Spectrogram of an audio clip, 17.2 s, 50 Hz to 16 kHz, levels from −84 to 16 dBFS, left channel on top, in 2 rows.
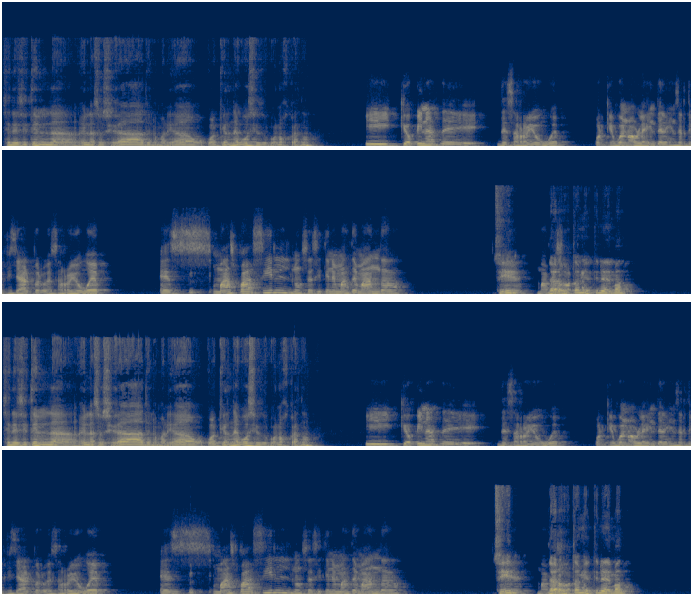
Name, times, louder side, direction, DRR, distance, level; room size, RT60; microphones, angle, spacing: voice 1, 0.0-3.9 14.8-15.0 15.4-16.4, right 2 dB, 30° right, 8 dB, 1.0 m, -20 dB
voice 2, 4.5-5.9 6.2-7.0 7.4-9.9 10.6-13.6 14.8-16.0, left 2 dB, 25° left, 8 dB, 0.7 m, -24 dB
19.5 x 16.5 x 2.5 m, 0.31 s
head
